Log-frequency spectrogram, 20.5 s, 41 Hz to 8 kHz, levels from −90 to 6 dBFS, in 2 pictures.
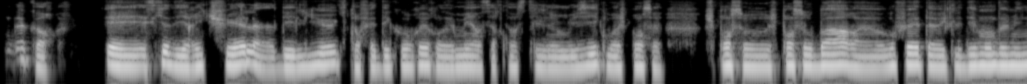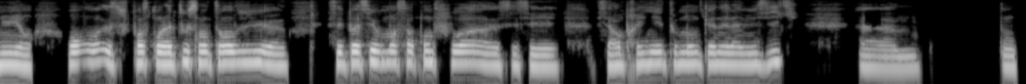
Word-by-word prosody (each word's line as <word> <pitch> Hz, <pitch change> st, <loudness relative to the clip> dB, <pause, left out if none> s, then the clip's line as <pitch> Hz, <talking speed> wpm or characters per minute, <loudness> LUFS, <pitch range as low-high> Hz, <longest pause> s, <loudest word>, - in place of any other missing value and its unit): D'accord. 125 Hz, -, -5 dB, 0.5 s
Et 125 Hz, -3 st, +4 dB
est-ce 125 Hz, 0 st, -7 dB
qu'il 155 Hz, +2 st, +3 dB
y -, -, +2 dB
a -, -, -3 dB
des 120 Hz, -1 st, +3 dB
rituels, 135 Hz, +4 st, +2 dB
heu, 110 Hz, -4 st, -3 dB
des 120 Hz, +1 st, +1 dB
lieux 135 Hz, +5 st, +1 dB
qui 145 Hz, -, -12 dB
t'ont 115 Hz, -, -4 dB
fait 115 Hz, -, -5 dB
découvrir 120 Hz, +2 st, -2 dB
ou 115 Hz, -1 st, 0 dB
aimer 120 Hz, +2 st, 0 dB
un 115 Hz, -1 st, -1 dB
certain 115 Hz, 0 st, -8 dB
style 120 Hz, -1 st, -6 dB
de 115 Hz, -, -1 dB
musique? 120 Hz, +5 st, -1 dB
Moi, 120 Hz, -1 st, 0 dB
je 115 Hz, -, -7 dB
pense 120 Hz, -2 st, -3 dB
heu, 110 Hz, -, -6 dB, 0.4 s
je -, -, -11 dB
pense 135 Hz, 0 st, 0 dB
au 120 Hz, -1 st, 0 dB
je 120 Hz, -, -7 dB
pense 130 Hz, +1 st, -1 dB
aux 130 Hz, -, +3 dB
bars, 135 Hz, 0 st, +3 dB
heu, 115 Hz, -1 st, -3 dB
aux 120 Hz, +3 st, -1 dB
fêtes 140 Hz, 0 st, +2 dB
avec 120 Hz, -1 st, 0 dB
Les 125 Hz, -, -2 dB
Démons 130 Hz, +2 st, +3 dB
de 135 Hz, -1 st, +3 dB
Minuit 140 Hz, +2 st, +3 dB
en 130 Hz, -, +1 dB, 0.4 s
on 150 Hz, -, +5 dB
on 165 Hz, +2 st, 0 dB
on 160 Hz, -, +4 dB
je 140 Hz, -, -6 dB
pense 155 Hz, -1 st, +3 dB
qu'on 155 Hz, -1 st, +4 dB
l'a 145 Hz, 0 st, +7 dB
tous 160 Hz, +3 st, -1 dB
entendu, 155 Hz, +1 st, +3 dB
heu, 135 Hz, -2 st, +1 dB, 0.4 s
c'est 150 Hz, -2 st, -1 dB
passé 160 Hz, +2 st, +5 dB
au 160 Hz, -, +4 dB
moins 160 Hz, 0 st, +1 dB
50 160 Hz, +1 st, 0 dB
fois, 155 Hz, -2 st, +1 dB
heu, 140 Hz, 0 st, -2 dB
c'est 135 Hz, +1 st, -8 dB
c'est 125 Hz, -2 st, -3 dB, 0.4 s
c'est -, -, -7 dB
imprégné, 145 Hz, +3 st, -1 dB
tout 150 Hz, 0 st, -6 dB
le 150 Hz, -, -1 dB
monde 150 Hz, -1 st, 0 dB
connaît 145 Hz, 0 st, 0 dB
la 145 Hz, -1 st, -1 dB
musique. 145 Hz, +5 st, -4 dB, 0.6 s
Hem, 115 Hz, -1 st, -6 dB, 0.8 s
donc. 120 Hz, -1 st, -5 dB
135 Hz, 205 wpm, -20 LUFS, 120-150 Hz, 0.8 s, l'a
